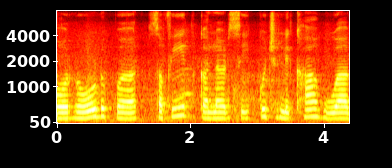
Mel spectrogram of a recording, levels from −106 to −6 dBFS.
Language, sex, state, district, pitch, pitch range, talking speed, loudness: Hindi, female, Madhya Pradesh, Dhar, 160 Hz, 155-195 Hz, 125 wpm, -17 LUFS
